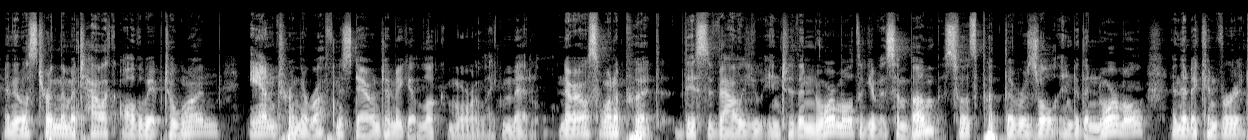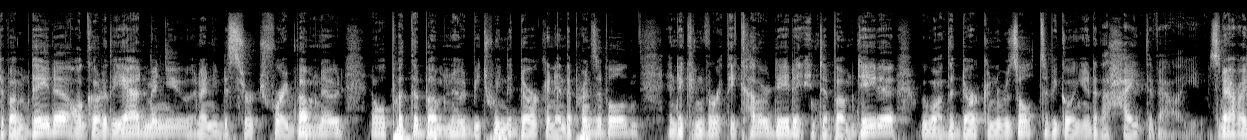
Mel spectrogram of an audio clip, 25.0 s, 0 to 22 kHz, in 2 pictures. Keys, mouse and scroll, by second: 0.2-1.4 drag, 0.2-1.4 scroll up 1, 2.3-3.3 drag, 3.6-4.1 scroll down 2, 4.1-4.7 shift+middle drag, 4.7 shift+scroll up 2, 4.9 middle click, 5.4 scroll down 1, 7.1 click, 8.7-9.6 scroll up 2, 9.6-10.9 scroll up 1, 9.7-10.9 drag, 12.5 typing, 12.6-14.5 shift+middle drag, 13.0-14.7 shift+drag, 13.7-14.0 typing, 15.3-17.4 drag, 15.3-16.8 middle drag, 17.5 click, 17.8 click, 21.2-23.5 drag, 23.9 middle click, 24.6-24.9 scroll up 3.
